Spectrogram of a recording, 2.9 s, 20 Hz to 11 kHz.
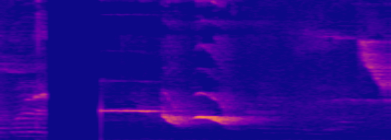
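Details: Common iora recorded on Monday 16 June 2020 in South Malang: a brief spoken voice, then a long, steady, high whistled note that drops into a short, rough, warbling flourish, with a faint high note near the end.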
